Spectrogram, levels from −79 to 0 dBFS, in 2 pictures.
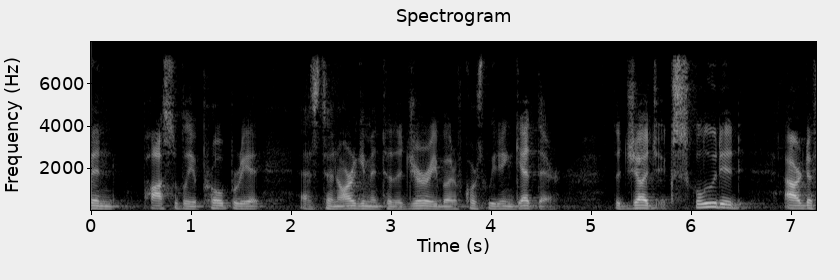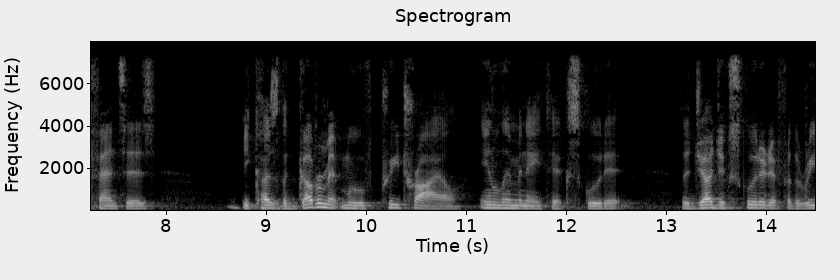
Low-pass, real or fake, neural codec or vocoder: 7.2 kHz; real; none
